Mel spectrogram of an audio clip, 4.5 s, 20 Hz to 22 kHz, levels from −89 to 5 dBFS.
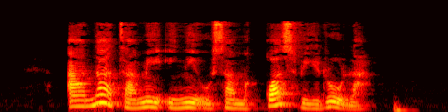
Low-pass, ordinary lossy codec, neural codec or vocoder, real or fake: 10.8 kHz; MP3, 48 kbps; none; real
